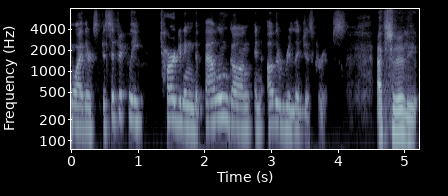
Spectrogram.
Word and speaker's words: Falun Gong: tai chi very similar to yoga meditation it's pronounced falun gong then and it consists of moral teachings and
